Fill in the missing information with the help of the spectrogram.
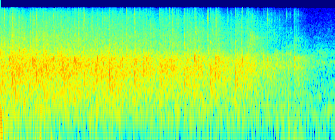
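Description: A crowd applauds steadily with dense, overlapping hand claps that hold a fairly even loudness, then thin out and fade near the end.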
